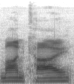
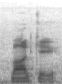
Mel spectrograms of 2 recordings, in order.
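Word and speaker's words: mon-keigh: I always pronounce it Monkai. I knew it was supposed to be a play on monkey. But it looks like it is pronounced Monkey, so...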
